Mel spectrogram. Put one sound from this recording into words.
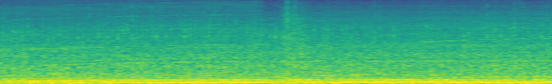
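A tank engine rumbles loudly as the tank drives.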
